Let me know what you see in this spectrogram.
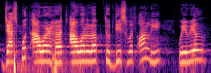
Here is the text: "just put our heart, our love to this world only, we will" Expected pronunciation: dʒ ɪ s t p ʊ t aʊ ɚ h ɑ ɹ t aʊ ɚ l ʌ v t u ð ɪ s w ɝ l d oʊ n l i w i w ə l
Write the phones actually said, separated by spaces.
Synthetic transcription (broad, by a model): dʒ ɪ s t p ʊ t aʊ ɚ h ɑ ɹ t aʊ ɚ l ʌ b t u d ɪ s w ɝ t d oʊ n l i w i w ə l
